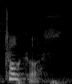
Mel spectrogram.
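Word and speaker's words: πτωχός: The word for poor is tokos.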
